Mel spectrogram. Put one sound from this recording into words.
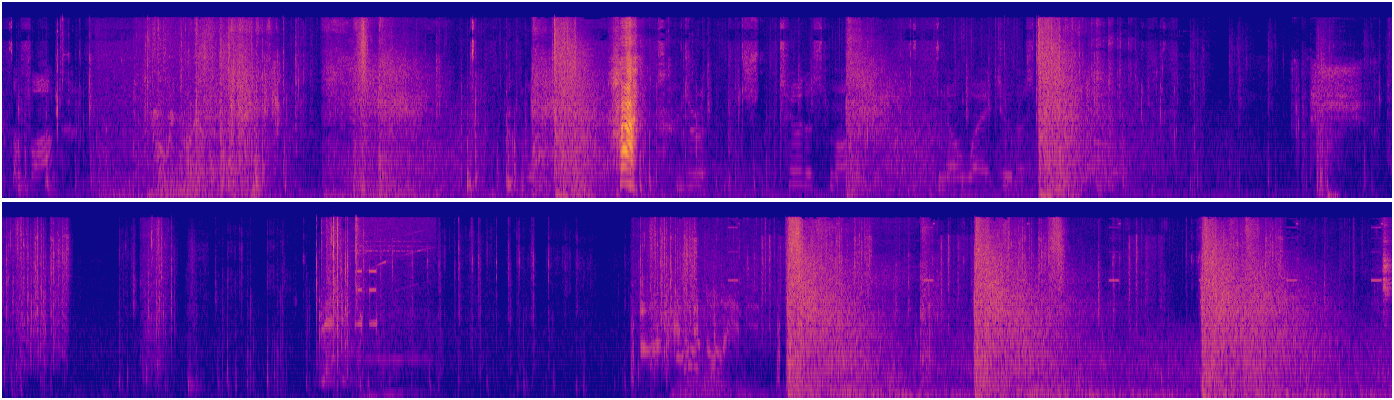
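Gunshots ring out sharply, one after another.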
